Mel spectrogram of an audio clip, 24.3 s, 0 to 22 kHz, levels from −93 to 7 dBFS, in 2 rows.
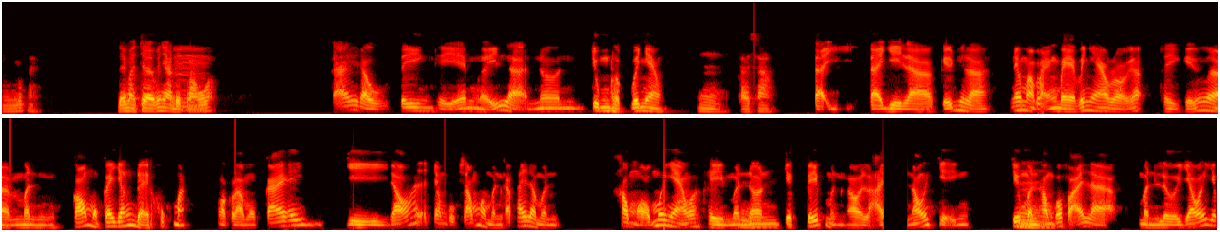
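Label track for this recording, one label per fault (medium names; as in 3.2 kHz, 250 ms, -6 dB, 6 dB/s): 7.520000	7.520000	pop -22 dBFS
12.240000	12.240000	pop -12 dBFS
14.490000	14.490000	pop -15 dBFS
16.590000	16.590000	pop -22 dBFS
18.780000	18.780000	pop -14 dBFS
20.970000	21.220000	dropout 248 ms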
